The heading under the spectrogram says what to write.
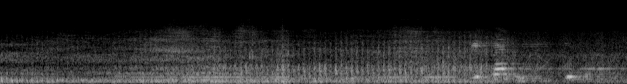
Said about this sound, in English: Like at one point, this helicopter showed up and started circling right above us.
